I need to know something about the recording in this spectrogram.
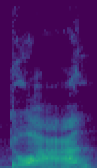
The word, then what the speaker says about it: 短: Short, 短, third tone, 短, 短.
